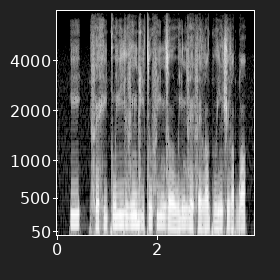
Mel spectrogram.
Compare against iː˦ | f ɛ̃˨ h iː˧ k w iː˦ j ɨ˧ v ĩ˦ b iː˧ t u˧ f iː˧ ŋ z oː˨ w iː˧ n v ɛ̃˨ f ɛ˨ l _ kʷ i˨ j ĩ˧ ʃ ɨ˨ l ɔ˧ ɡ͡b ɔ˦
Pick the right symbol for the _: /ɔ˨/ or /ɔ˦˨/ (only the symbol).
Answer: ɔ˦˨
